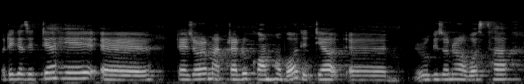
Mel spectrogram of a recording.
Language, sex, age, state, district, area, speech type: Assamese, female, 30-45, Assam, Dibrugarh, urban, spontaneous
